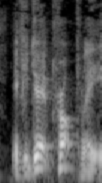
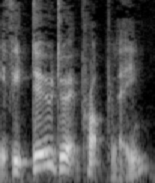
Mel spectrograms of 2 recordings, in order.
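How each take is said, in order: First: Said in the usual way. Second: Second "do" pitched high for emphasis; emphatic DO, raised pitch; stress on DO. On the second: Real, not acted. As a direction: lean hard on the added "do", voice lifting. Restates with an emphatic do.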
